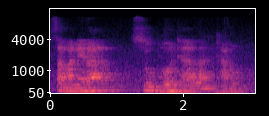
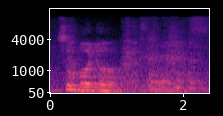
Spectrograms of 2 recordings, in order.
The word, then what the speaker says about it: Subodha Lankaro: Jadi ada yang bilang Subodo, ada yang bilang Subada. Memang agak cukup sulit diucapkan nama Samanera.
